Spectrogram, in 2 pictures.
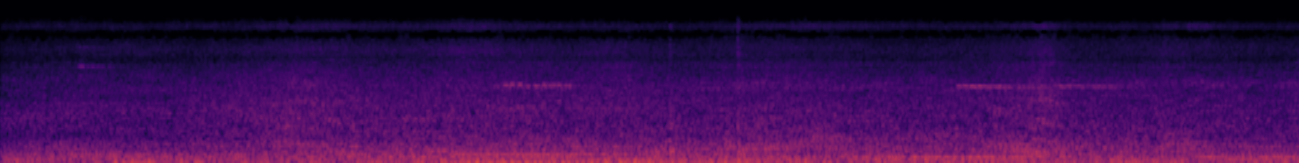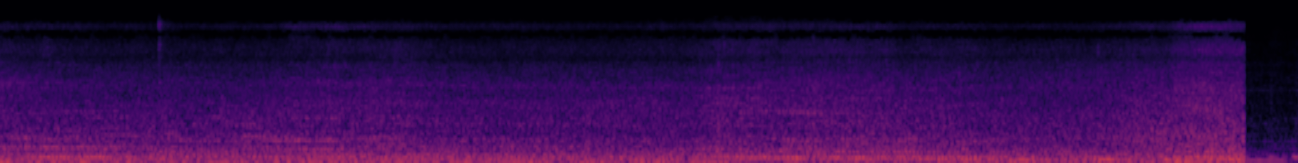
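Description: Steady road traffic noise with a low rumble of engines and tyres.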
